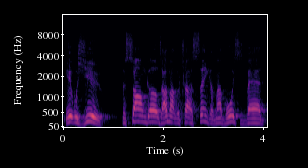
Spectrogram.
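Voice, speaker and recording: Impassioned preacher man, slightly hoarse. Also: on the high side, moderate pace. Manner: impassioned, swinging between quiet and loud. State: losing his voice a little. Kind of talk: fiery sermon.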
